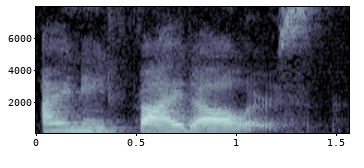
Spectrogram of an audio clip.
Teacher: That V in the word five just kind of disappears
